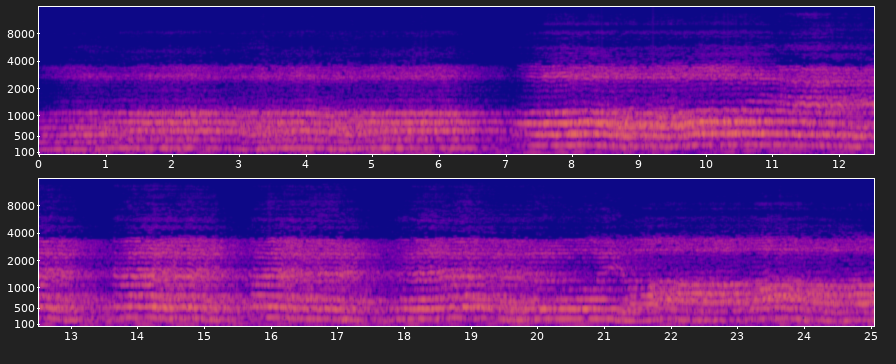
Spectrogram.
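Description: Slow chant-like vocal music with long, drawn-out held notes, dipping briefly about seven seconds in.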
